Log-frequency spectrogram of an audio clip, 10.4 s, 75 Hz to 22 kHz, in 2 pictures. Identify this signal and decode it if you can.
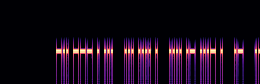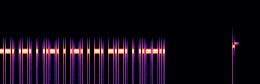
Morse code, heard as a keyed tone, about 34 wpm, 700 Hz. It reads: DOES SHE HAVE A PREFERENCE?
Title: Sentences from Top 1500 Words 35wpm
